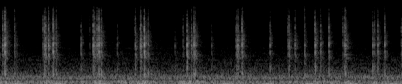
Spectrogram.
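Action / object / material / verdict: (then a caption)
tap / spiral notebook with glossy paper cover / paper / none. Fingertips and nails tap along the bottom edge of a puppy-themed spiral notebook with a glossy paper cover lying flat. They make quick, dry, bright clicks in an uneven, steady patter, like typing, over a low, constant background rumble.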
